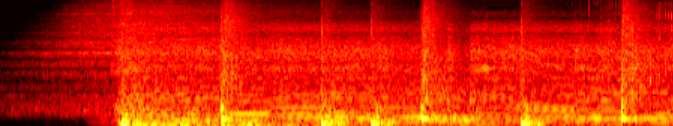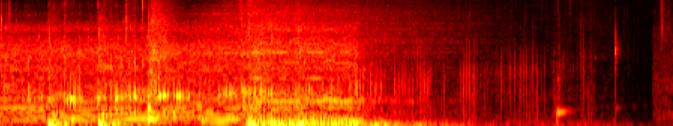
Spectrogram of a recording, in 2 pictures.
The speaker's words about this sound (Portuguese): Roda a vinheta.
